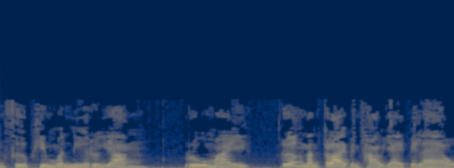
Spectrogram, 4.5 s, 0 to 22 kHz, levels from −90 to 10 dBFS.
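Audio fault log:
throughout, low-bitrate audio saved at a high bitrate: the speech is dull and keeps the artefacts of its first encoding, with nothing above 9 kHz, which fits a file likely squeezed through a low-bitrate codec first and then re-saved as a roomy MP3 that can't bring back what was lost.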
